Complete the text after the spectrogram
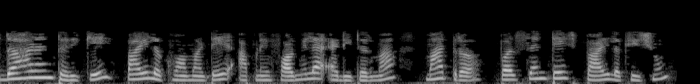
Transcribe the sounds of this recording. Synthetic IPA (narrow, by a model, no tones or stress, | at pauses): ud̪aɦaɾənt̪əɾikepajləkʰʋamaʈeapɳ̃efɔɾmulaʔeɖiʈəɾmã | mat̪ɾəpəɾseɳʈed͡ʒpajləkʰit͡ʃʰũ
